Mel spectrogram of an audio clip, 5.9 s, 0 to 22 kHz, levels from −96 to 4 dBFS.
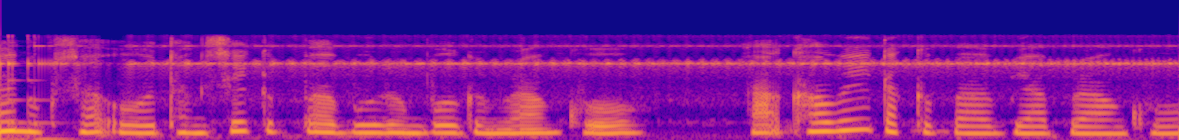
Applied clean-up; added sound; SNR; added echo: none; Coin (dropping) / Glass; 10 dB; none.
